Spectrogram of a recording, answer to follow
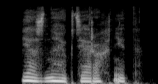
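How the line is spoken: Quiet, interrupting. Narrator (Russian): тихо произнесла я, прерывая речь императора

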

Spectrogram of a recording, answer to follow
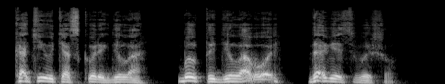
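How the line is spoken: Snide, mocking. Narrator (Russian): Проха ему ехидно так

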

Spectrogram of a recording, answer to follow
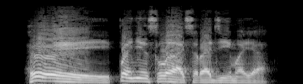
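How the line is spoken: Deep bass voice. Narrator (Russian): пробасил возница

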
